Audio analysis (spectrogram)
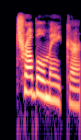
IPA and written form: trˈʌbəlmˌeɪkɚ (troublemaker)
